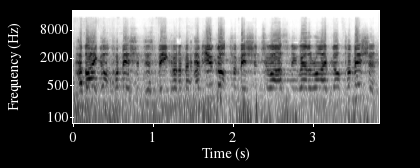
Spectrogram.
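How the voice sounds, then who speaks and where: A distant, noisy outdoor recording of a man with a high-pitched voice speaking off the cuff through a megaphone. He works the street like a protester, cheeky and provocative, throwing rhetorical questions at whoever is passing. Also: little pitch movement, very fast, sharp tone. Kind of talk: improvised street speech and banter with passers-by. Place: outdoors on a busy city street. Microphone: megaphone outdoors, picked up by a camera at a distance.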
